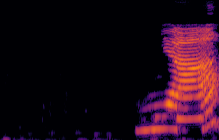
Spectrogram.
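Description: Near silence, then a voice saying the Spanish syllable "ña" about a second and a half in, drawn out.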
